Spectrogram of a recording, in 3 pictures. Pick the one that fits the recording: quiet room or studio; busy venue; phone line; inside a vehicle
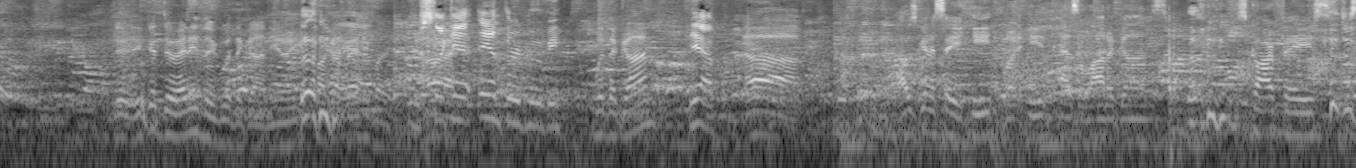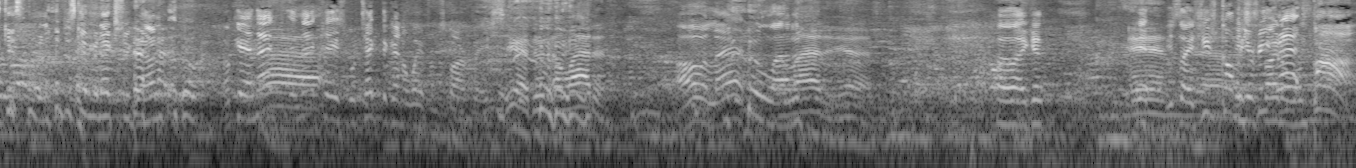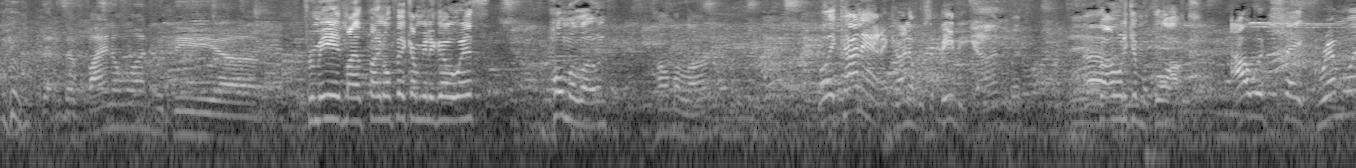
busy venue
